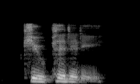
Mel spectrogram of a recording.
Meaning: Extreme greed, especially for wealth
- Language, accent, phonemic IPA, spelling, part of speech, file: English, UK, /kjuːˈpɪdəti/, cupidity, noun, En-uk-cupidity.ogg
